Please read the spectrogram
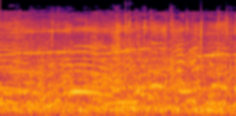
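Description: Concert audience calling out and cheering, many voices overlapping at once, with no band playing.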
